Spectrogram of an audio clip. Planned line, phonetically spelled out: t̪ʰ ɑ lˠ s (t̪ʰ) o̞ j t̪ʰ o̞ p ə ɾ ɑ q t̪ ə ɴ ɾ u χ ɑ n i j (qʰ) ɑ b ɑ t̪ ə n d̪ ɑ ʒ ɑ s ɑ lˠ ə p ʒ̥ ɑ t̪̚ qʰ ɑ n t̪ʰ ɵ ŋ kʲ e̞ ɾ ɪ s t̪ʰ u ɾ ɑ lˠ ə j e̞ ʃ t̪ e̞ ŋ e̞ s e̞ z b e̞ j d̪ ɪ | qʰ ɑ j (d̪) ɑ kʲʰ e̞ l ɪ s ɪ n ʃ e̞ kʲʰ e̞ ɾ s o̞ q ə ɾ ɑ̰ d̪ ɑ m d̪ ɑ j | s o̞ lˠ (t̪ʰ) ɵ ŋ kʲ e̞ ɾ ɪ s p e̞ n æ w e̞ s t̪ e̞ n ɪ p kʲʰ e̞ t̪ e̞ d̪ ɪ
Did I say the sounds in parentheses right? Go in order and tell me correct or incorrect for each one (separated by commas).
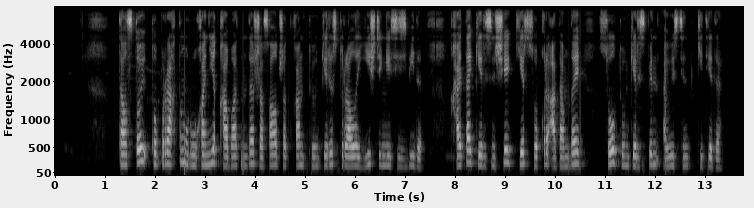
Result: incorrect, correct, incorrect, correct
